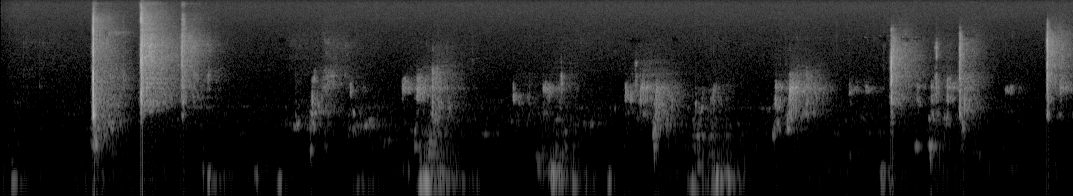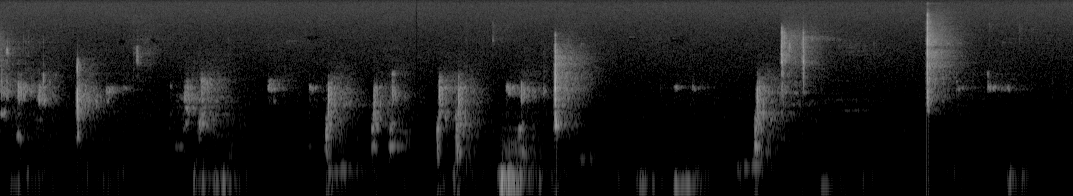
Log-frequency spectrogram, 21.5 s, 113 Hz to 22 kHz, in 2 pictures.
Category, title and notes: Sound effects > Animals
Woodpecker pecking a tree, and a falling bark. Location: Poland Time: November 2025 Recorder: Zoom H6 - SGH-6 Shotgun Mic Capsule
bark, bird, field-recording, forest, impact, pecking, woodpecker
